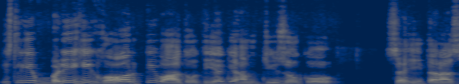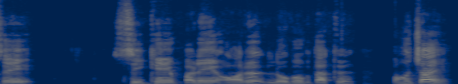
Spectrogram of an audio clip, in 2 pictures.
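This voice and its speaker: Man, somewhat high pitch, motivational lesson, spells out pronunciations slowly. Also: darkish tone. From Punjab. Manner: emphatic, slows to spell out word pronunciations. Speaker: teacher.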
